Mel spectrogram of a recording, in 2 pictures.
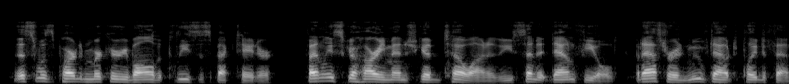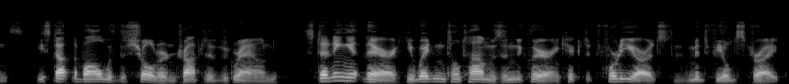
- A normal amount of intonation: Yes, average, 4.6 semitones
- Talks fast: Yes, fast, 255 wpm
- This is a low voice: Yes, low, 110 Hz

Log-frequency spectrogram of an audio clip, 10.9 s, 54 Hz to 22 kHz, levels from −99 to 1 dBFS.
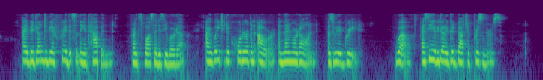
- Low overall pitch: No, high, 215 Hz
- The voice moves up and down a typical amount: No, narrow, 2.0 semitones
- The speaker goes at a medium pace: No, fast, 225 wpm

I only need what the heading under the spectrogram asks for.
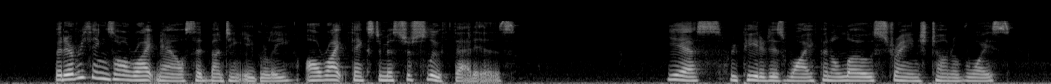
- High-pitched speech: No, medium, 180 Hz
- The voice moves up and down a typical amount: Yes, average, 3.1 semitones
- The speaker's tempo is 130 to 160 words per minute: Yes, average, 155 wpm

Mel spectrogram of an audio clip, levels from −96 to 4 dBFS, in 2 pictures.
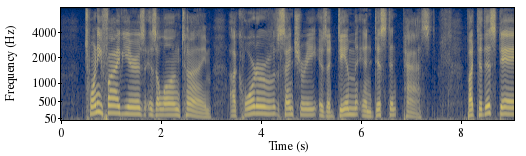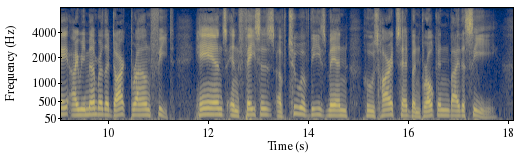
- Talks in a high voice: No, medium, 150 Hz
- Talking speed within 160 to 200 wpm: No, average, 145 wpm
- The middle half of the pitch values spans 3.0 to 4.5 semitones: Yes, average, 3.4 semitones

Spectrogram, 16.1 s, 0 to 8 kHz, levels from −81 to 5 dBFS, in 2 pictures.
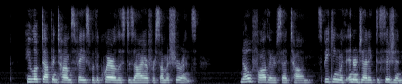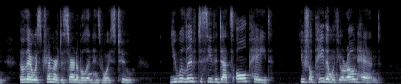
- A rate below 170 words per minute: No, average, 175 wpm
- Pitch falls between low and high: No, high, 225 Hz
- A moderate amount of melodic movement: Yes, average, 3.2 semitones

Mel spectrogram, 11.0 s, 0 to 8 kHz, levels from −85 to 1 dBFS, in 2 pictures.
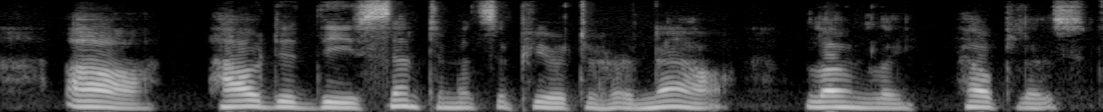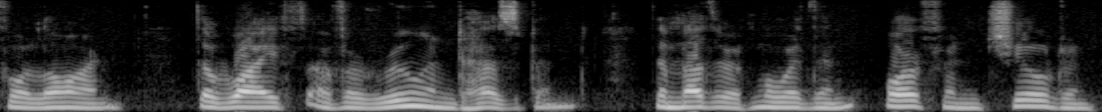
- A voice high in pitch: No, low, 135 Hz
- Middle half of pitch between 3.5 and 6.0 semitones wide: No, average, 3.1 semitones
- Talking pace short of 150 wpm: Yes, slow, 135 wpm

